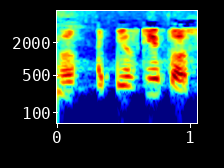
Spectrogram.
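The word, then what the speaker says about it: Los Peñasquitos: I was wondering, what's a microclimate that you'd find in Los Pianosquitos? Did I even come close to pronouncing that correctly? – Los Pianosquitos, you did.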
